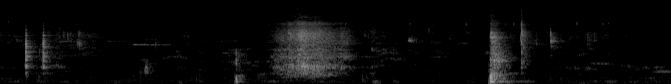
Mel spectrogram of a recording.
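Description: Wet eating sounds of rice and fish curry eaten by hand: sharp, moist mouth smacks and clicks while chewing, the loudest about five seconds in, with a longer soft hiss about three seconds in.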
